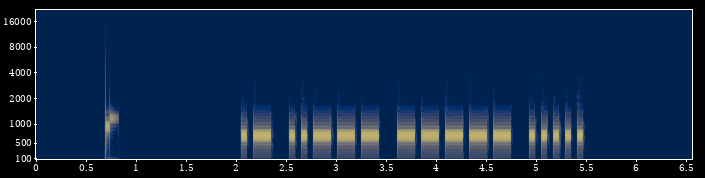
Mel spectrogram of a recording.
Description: Morse code, heard as a keyed tone, about 20 wpm, 700 Hz. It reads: A205
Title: Four Letter-Number Combinations - 20wpm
